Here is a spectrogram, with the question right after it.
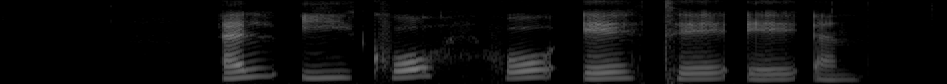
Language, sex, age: Norwegian, female, 30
